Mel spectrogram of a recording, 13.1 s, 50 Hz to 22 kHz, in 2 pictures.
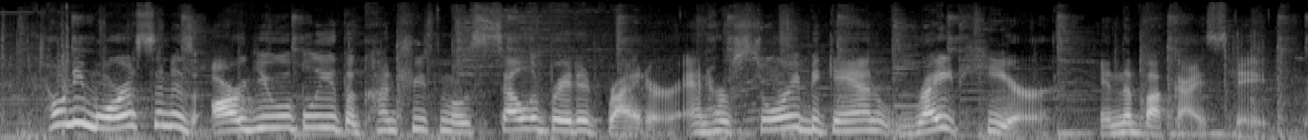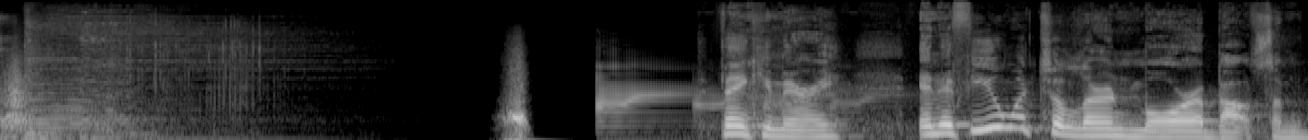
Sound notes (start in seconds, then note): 6.7 screen whooshing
